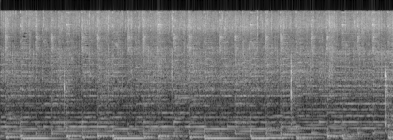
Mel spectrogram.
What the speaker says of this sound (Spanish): Revolvemos. Revolvemos así bien.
